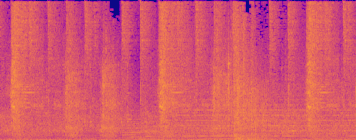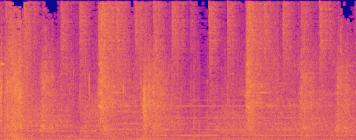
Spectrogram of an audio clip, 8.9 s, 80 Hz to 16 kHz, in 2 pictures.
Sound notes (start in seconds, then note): 2.6 gun firing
